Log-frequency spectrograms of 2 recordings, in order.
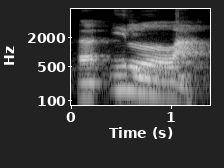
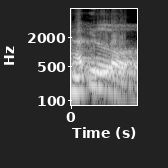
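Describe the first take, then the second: First: The last syllable ends in an open 'a' vowel. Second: The last syllable ends in a rounded 'o' vowel. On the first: The speaker calls it right. "Ini bukan lo tapi la" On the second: The speaker calls it wrong. "Bukan ha illo"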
